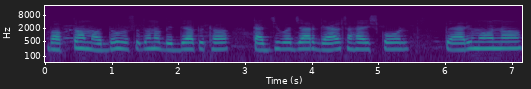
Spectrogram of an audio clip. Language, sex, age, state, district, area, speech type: Odia, female, 18-30, Odisha, Cuttack, urban, spontaneous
